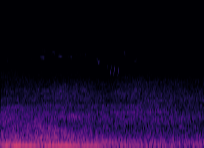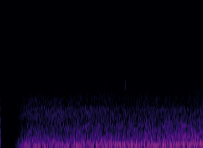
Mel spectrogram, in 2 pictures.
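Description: A car engine idling with a low, steady hum that eases off slightly; after a cut about four seconds in, only quieter open-air background noise.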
